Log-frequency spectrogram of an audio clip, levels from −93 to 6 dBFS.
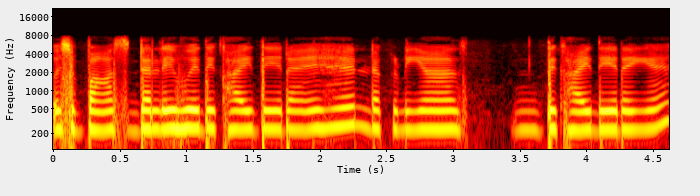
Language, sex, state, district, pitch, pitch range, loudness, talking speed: Hindi, female, Bihar, Saran, 235 Hz, 230-240 Hz, -19 LUFS, 170 wpm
